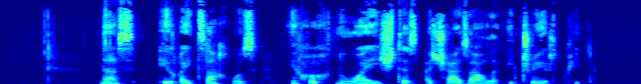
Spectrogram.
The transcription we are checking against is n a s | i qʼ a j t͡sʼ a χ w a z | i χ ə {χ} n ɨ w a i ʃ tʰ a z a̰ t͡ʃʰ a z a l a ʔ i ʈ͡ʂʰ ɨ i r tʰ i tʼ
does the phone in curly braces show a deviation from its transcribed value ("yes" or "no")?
no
